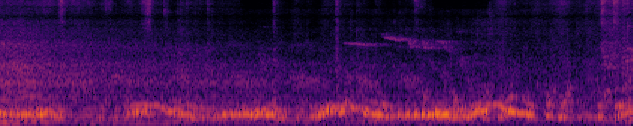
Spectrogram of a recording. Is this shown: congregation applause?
no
